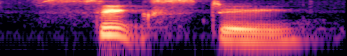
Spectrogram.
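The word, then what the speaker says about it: sixty: Usually the first syllable in a number is stressed. 16, 60.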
